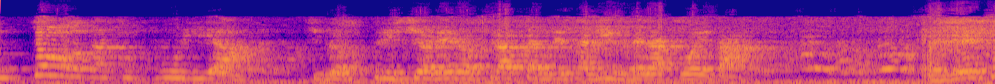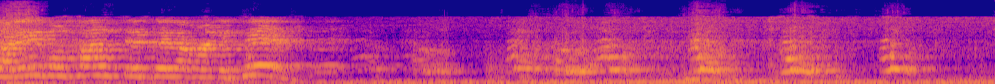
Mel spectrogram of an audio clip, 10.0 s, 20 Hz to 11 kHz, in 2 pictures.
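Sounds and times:
speech: 0:00.0 - 0:06.6
low rumbling drone: 0:00.0 - 0:09.9
wolves barking: 0:00.8 - 0:05.3, 0:06.1 - 0:09.8.

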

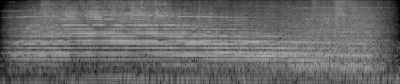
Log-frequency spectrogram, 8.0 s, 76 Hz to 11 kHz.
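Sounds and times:
freight train roaring past: 0:00.0 - 0:07.9
droning horn-like tone: 0:00.1 - 0:06.4.

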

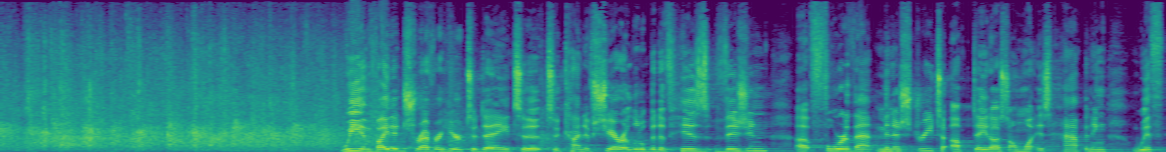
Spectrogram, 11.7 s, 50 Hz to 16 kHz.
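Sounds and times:
audience applauding: 0:00.0 - 0:05.5
speech: 0:03.4 - 0:11.6.

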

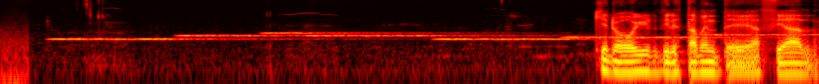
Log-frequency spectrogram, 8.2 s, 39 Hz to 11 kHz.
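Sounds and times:
faint hiss: 0:00.0 - 0:08.1
steady high whistling in a forest: 0:00.5 - 0:08.1
speech: 0:06.0 - 0:08.1.

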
